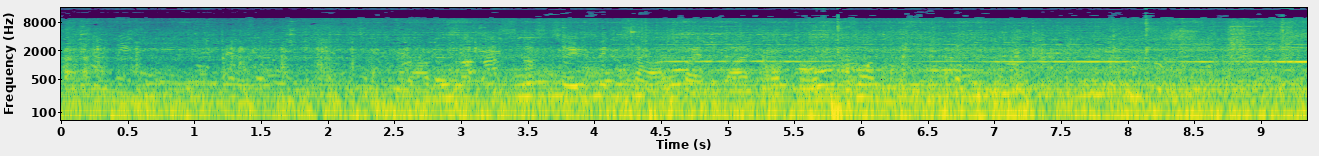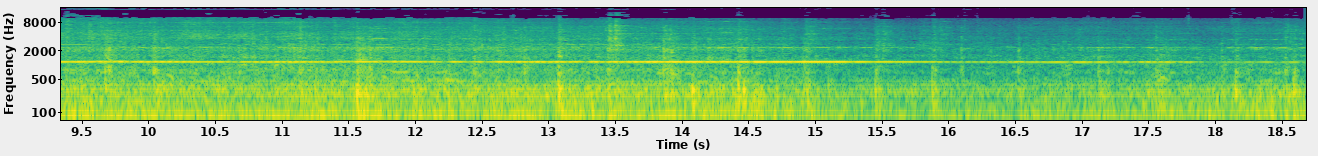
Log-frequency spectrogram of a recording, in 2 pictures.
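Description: Metal wheels clank over rail joints.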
